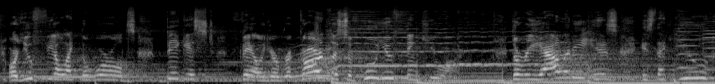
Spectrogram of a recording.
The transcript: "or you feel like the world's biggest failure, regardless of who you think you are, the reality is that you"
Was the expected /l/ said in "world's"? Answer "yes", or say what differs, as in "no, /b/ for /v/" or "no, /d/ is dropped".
yes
